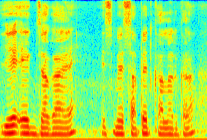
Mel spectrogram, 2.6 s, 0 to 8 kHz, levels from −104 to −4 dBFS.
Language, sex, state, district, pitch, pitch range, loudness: Hindi, male, Arunachal Pradesh, Papum Pare, 140 Hz, 130-155 Hz, -16 LUFS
